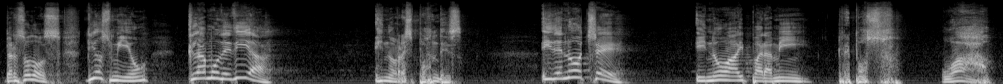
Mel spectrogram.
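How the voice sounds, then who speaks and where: Male pastor, higher voice, vivid dramatic sermon delivery. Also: wildly swooping pitch, takes it slowly, long pauses. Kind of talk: Bible study sermon.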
